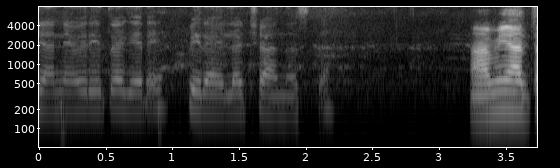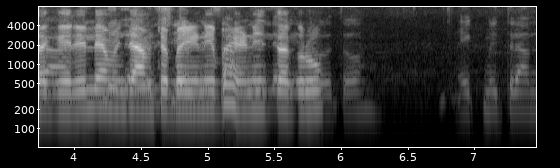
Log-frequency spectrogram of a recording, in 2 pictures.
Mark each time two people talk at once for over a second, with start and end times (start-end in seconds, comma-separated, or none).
3.5-5.9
